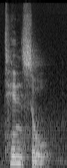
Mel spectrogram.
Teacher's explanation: imagine you're not completely pronouncing the L. It almost feels like we're just producing a vowel sound. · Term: dark L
